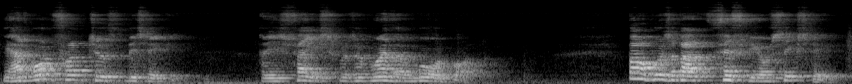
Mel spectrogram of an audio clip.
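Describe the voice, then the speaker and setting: Male radio play narrator, fairly high voice, unhurried scripted reading, strongly echoing room. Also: lively intonation. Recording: very echoey room, far from mic.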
